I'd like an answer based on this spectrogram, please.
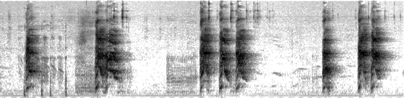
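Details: Pomeranian playing with a hair clip at home, giving bright, sharp yaps in quick clusters of two or three, about every two seconds, with short pauses between bursts and a faint steady hum behind.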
